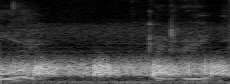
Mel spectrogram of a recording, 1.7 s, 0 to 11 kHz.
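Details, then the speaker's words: Fetal heartbeat on handheld Doppler during a rural midwife's antenatal check, baby head-down: rhythmic whooshing pulses about 130 a minute with fetal movements, judged normal and reassuring. "Always nice to hear that, isn't it? What with the heartbeat and all the nice constant movements."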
